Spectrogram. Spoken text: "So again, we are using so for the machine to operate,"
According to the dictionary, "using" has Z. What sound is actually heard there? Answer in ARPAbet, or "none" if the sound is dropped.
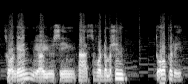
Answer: S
